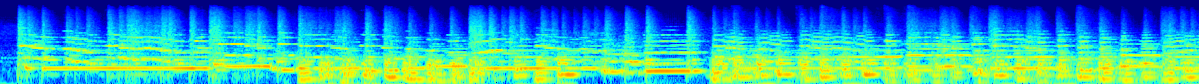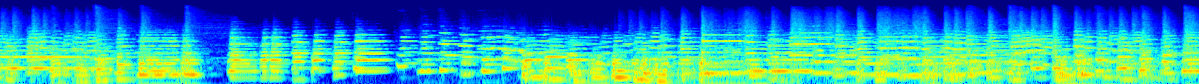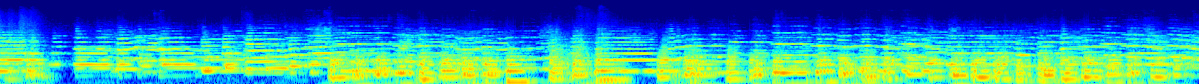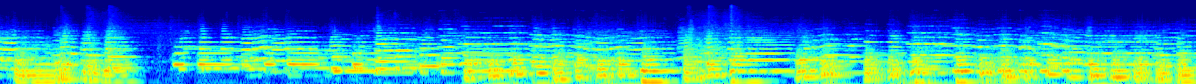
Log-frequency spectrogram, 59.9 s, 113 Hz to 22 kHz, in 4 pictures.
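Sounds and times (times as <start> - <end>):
brass: 0.0 - 59.9
wind ensemble playing: 0.0 - 59.9.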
